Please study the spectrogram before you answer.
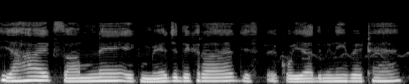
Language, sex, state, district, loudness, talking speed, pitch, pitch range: Hindi, male, Uttar Pradesh, Lalitpur, -12 LUFS, 220 wpm, 155 Hz, 145-165 Hz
